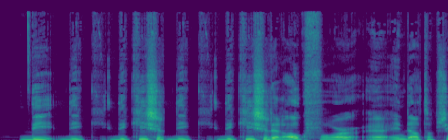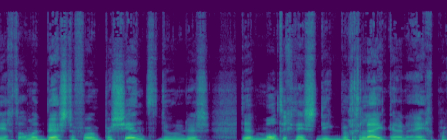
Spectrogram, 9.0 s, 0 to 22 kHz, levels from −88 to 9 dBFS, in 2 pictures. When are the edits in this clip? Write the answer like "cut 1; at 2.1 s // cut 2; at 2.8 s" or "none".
cut 1; at 1.6 s // cut 2; at 6.8 s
